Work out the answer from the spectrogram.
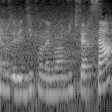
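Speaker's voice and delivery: ordinary talk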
